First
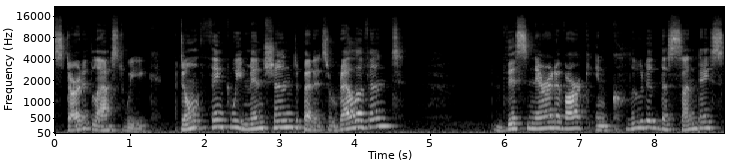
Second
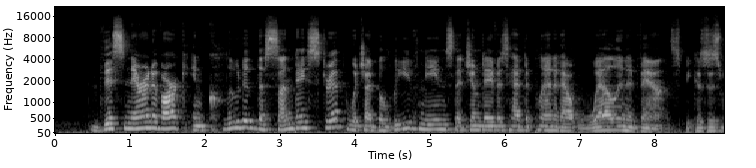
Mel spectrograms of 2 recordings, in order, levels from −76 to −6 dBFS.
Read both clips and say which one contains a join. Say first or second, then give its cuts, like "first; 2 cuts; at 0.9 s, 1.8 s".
first; 1 cut; at 1.6 s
